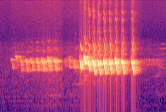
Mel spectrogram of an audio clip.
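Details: Luring call of a sooty-headed bulbul to set off answering bulbuls: a softer run of quick rattling notes, then a louder, bubbly series of about ten rhythmic chirps.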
